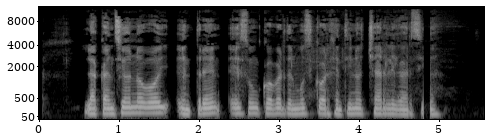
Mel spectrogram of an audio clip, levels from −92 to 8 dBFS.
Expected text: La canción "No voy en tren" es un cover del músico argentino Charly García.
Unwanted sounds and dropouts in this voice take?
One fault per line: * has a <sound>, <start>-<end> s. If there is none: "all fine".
* has a dropout, 4.8-4.9 s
